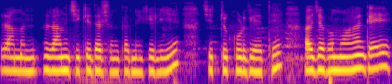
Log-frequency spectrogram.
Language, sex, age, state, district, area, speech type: Hindi, female, 18-30, Uttar Pradesh, Prayagraj, urban, spontaneous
